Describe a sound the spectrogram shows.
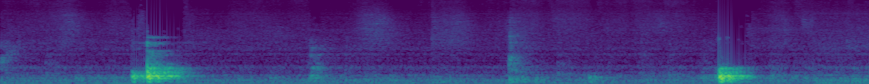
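A wooden rolling pin knocks on a table.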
